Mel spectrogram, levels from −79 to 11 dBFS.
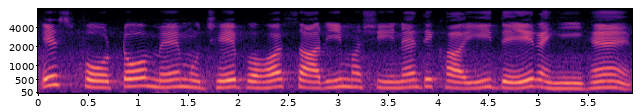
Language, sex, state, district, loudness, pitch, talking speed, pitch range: Hindi, female, Madhya Pradesh, Katni, -15 LUFS, 235 Hz, 110 wpm, 220-250 Hz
